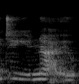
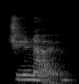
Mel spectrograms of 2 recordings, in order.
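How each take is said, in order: First: Said in the usual way. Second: "Do you know" squeezed into "d'you know"; merged words. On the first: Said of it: "when I say, "Do you know?". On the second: Shown as a demonstration. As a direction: run "Do you" together as one syllable. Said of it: "it kind of merges together".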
